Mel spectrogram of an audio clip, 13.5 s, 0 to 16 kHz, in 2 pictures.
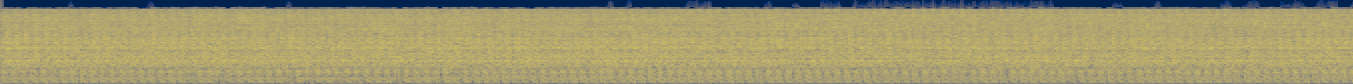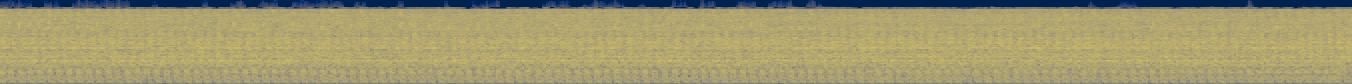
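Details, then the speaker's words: Predator Hemi 212cc single-cylinder engine on a Mega Moto mini bike, just fitted with a Tillotson TFB carburetor: steady even idle with a rapid pulse, no knocks or misses; sounds healthy, though the exhaust shakes a lot. "maybe take it down a hair what do you think that sounds good I'm extremely happy with that uh a lot of Shake in the exhaust"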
